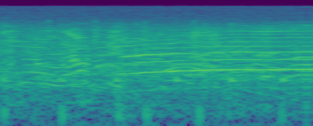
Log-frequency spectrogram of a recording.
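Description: Football crowd in the stands: many voices talking and calling out over one another, with a long steady held tone coming in about a second in.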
